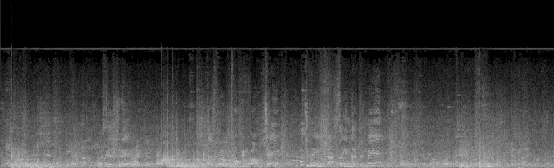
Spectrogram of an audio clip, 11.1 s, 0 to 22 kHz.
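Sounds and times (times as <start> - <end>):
bowling ball rolling rumble: 0.0 - 5.8, 7.7 - 11.0
people talking: 0.0 - 11.0.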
